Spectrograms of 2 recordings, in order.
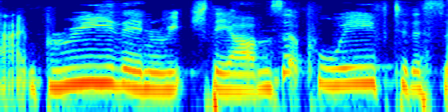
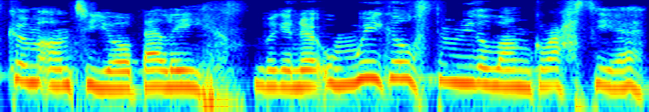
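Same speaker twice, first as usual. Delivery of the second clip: usual speaking voice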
